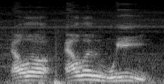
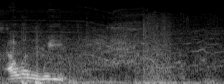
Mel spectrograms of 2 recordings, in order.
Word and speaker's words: Illinois: Ellen Wee is the proper way to say it. Ellen Wee.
